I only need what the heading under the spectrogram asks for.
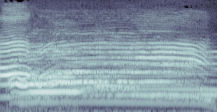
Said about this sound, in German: Die Realschüler schrien,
